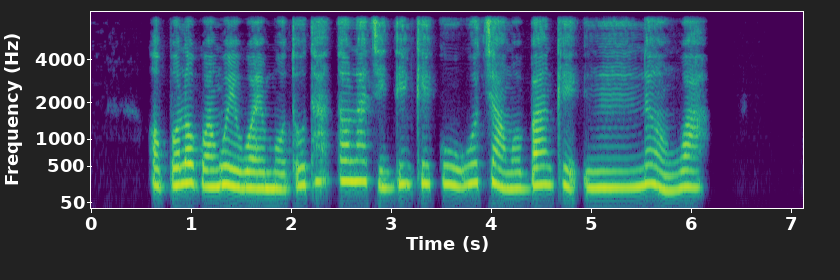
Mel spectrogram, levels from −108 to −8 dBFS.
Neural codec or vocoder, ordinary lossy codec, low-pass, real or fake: codec, 16 kHz, 0.4 kbps, LongCat-Audio-Codec; none; 7.2 kHz; fake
